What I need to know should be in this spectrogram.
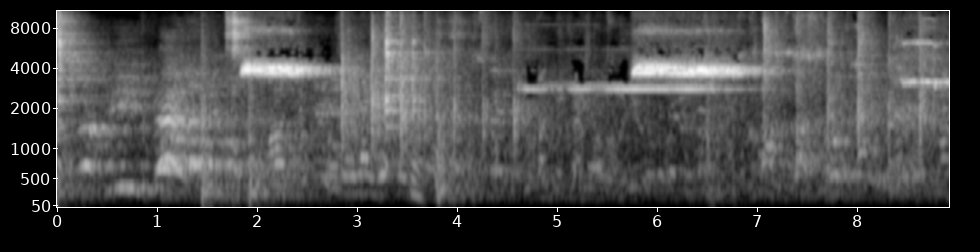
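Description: Spectators call out and cheer in a large echoing gym.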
